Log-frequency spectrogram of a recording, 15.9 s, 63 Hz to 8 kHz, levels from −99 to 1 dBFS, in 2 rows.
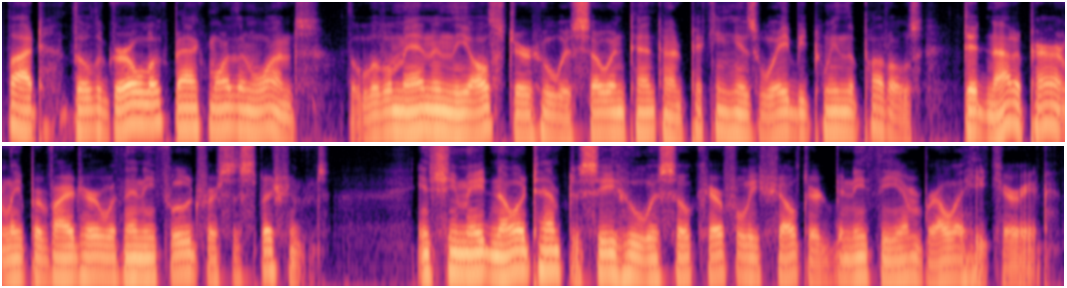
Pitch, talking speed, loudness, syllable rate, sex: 90 Hz, 200 wpm, -19 LUFS, 5.4 syllables/s, male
